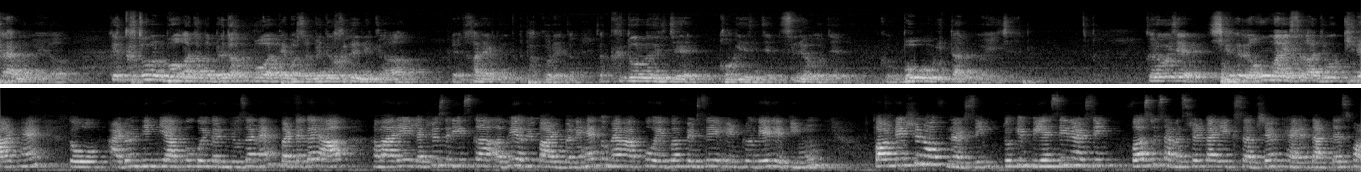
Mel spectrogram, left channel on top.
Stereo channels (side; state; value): both; different; correlation 0.00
